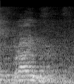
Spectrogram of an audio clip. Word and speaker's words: primer: Se escribe primer, pero se dice en inglés primer.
